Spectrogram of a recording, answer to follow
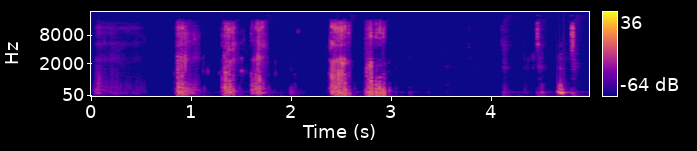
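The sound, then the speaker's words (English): Several crunchy, crackling clicks in quick irregular bursts as stiff buttons are pressed and dials twisted, fairly loud, with short silent gaps and no talking. “the fucking buttons are so crunchy.”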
